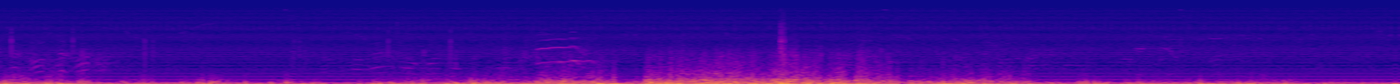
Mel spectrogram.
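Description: Young men shout to each other in the distance.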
